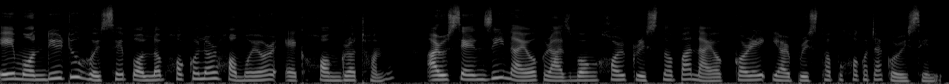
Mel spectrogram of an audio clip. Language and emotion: Assamese, neutral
